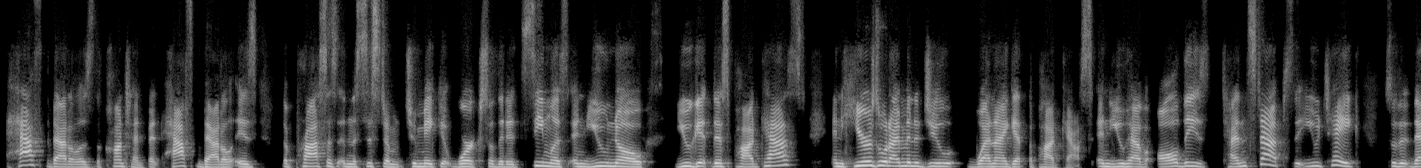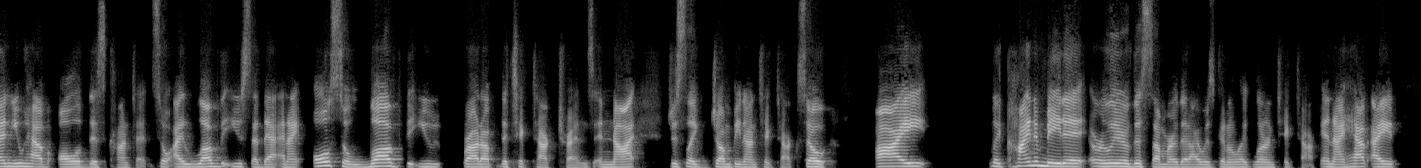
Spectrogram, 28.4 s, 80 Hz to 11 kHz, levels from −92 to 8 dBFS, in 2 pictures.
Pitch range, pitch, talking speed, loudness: 175-210 Hz, 190 Hz, 230 wpm, -20 LUFS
